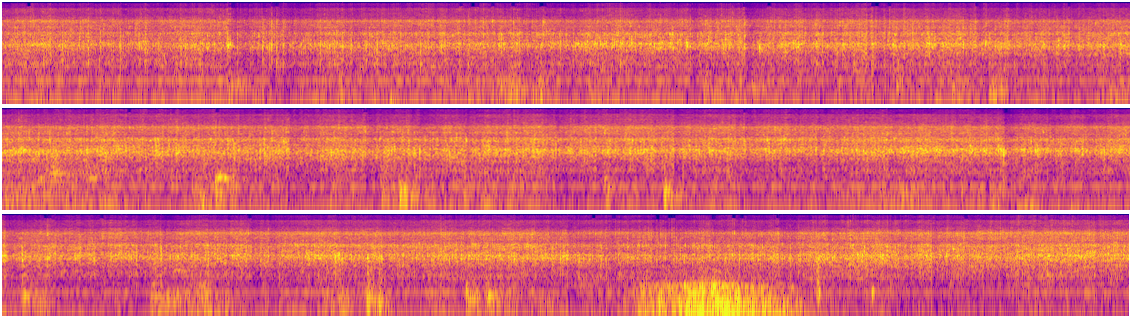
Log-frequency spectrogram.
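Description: Garlic, onion, tomato and mixed vegetables with malunggay sautéing in a pan, a loud, steady hiss of frying that persists throughout, with a few faint clinks and a brief low thump near the end.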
